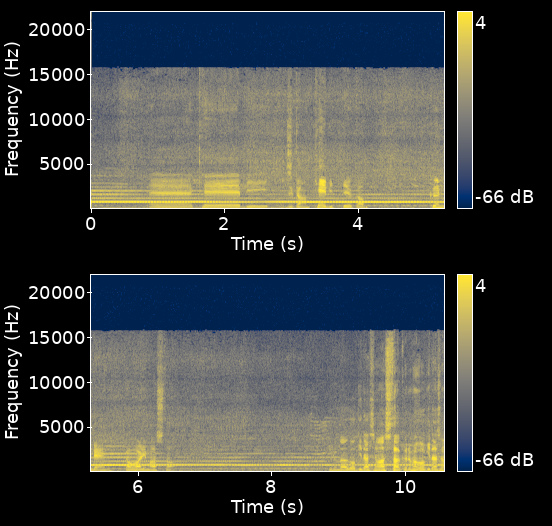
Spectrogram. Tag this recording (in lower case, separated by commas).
civil defense siren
